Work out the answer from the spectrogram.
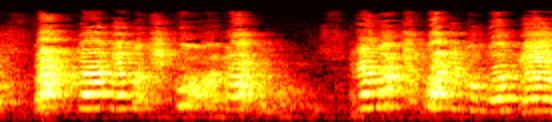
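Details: Pet cockatoo mimicking a couple arguing. It gives two bursts of rapid, rich, speech-like chatter with emphatic rises and falls, separated by a brief pause.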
